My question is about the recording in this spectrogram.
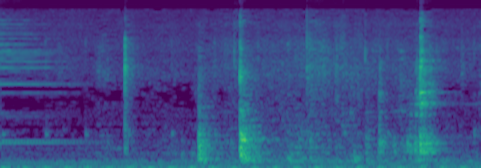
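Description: Clock ticking about twice a second, with a few sharp knocks and clatters over it; the loudest comes about two and a half seconds in.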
